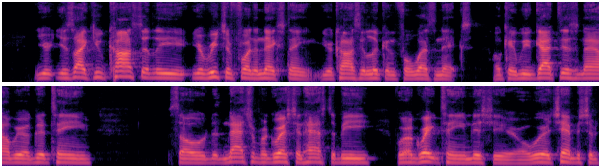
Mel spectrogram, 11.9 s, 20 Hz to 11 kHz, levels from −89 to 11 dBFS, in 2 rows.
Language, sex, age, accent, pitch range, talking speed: English, male, 30-49, American, 120-150 Hz, 210 wpm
